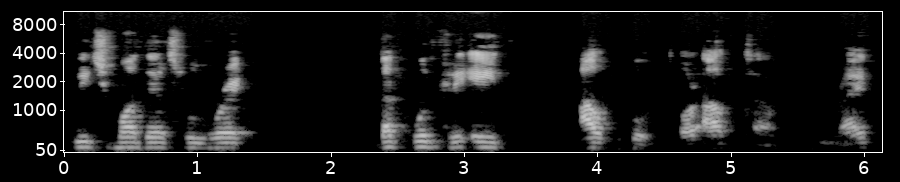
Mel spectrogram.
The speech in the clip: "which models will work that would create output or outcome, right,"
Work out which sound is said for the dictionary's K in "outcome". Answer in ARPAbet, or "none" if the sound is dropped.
none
